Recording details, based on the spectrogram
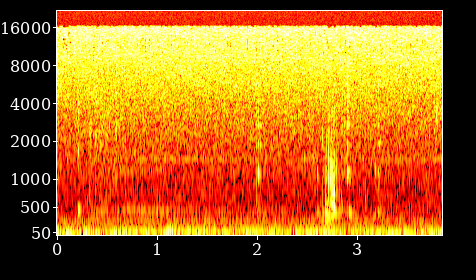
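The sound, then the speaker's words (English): A single soft, brief slurping sip of a beverage near the end of a quiet stretch, over a low steady hum, with faint small mouth ticks around it. “And I am all, pardon me, taking a sip of beverage, am all for longer weekends.”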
